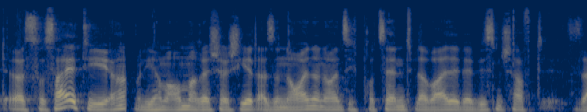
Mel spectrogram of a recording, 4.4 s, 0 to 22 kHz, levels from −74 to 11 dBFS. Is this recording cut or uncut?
cut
